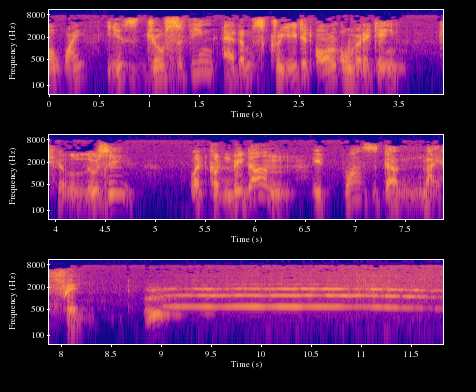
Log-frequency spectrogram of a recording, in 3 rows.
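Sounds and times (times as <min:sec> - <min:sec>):
speech: 0:00.0 - 0:09.0
dog howling: 0:08.8 - 0:11.8.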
